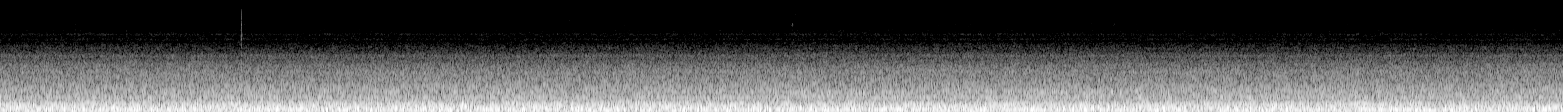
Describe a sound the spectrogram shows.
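Jet engines roar steadily inside an airliner cabin in flight.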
